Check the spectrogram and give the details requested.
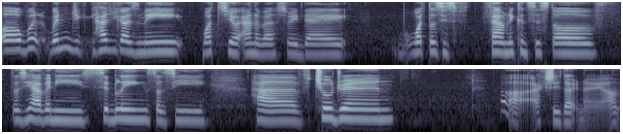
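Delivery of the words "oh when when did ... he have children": ordinary talk, nothing marked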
